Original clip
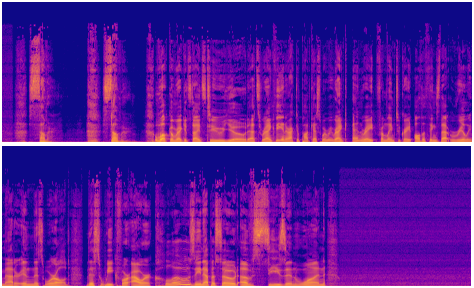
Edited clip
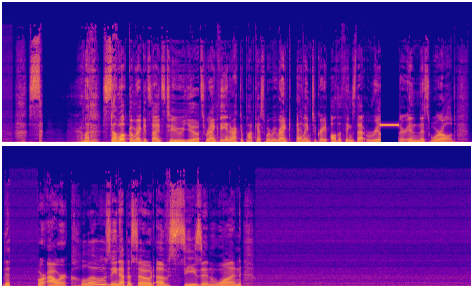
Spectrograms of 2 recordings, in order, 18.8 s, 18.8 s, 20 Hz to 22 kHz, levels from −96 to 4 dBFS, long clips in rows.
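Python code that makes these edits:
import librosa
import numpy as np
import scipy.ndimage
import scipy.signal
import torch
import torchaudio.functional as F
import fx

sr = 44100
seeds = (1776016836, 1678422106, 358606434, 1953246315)

y = fx.edit(x, sr, fx.reverse_span(start_s=0.75, length_s=1.01),
    fx.cut(start_s=2.31, length_s=0.81),
    fx.cut(start_s=4.75, length_s=0.31),
    fx.cut(start_s=7.13, length_s=0.56),
    fx.bleep(start_s=9.25, length_s=0.37, hz=2730.0, db=-11.5),
    fx.room_tone_fill(start_s=11.23, length_s=0.56), tone=tone)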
